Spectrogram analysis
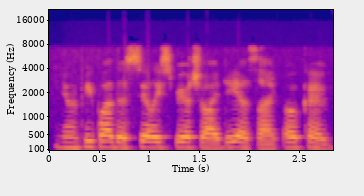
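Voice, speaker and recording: A man's voice: fairly high pitch, flat delivery, quick pace, warm tone, lo-fi sound. A man who is a spiritual teacher, answering in an interview in an earnest, intimate way and sometimes acting out the inner voices he describes.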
